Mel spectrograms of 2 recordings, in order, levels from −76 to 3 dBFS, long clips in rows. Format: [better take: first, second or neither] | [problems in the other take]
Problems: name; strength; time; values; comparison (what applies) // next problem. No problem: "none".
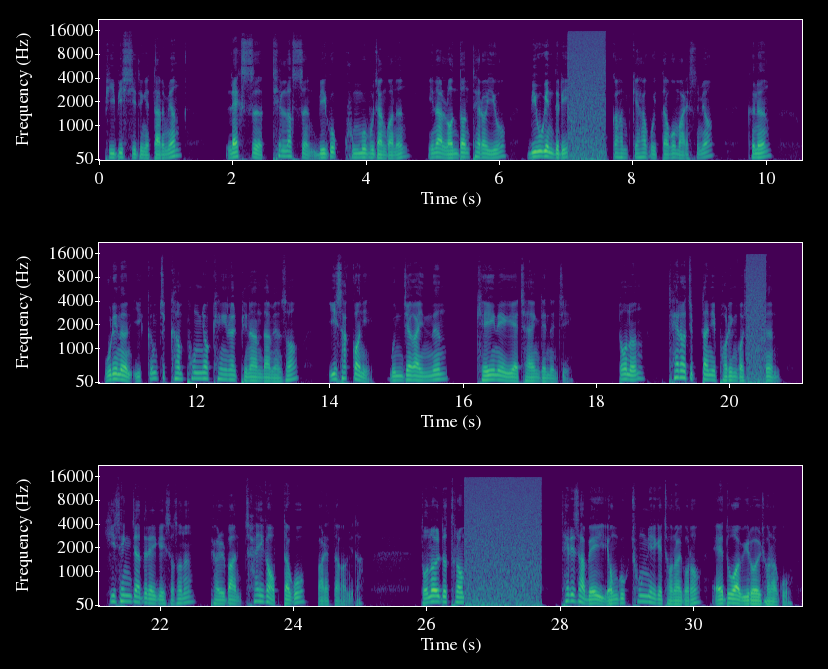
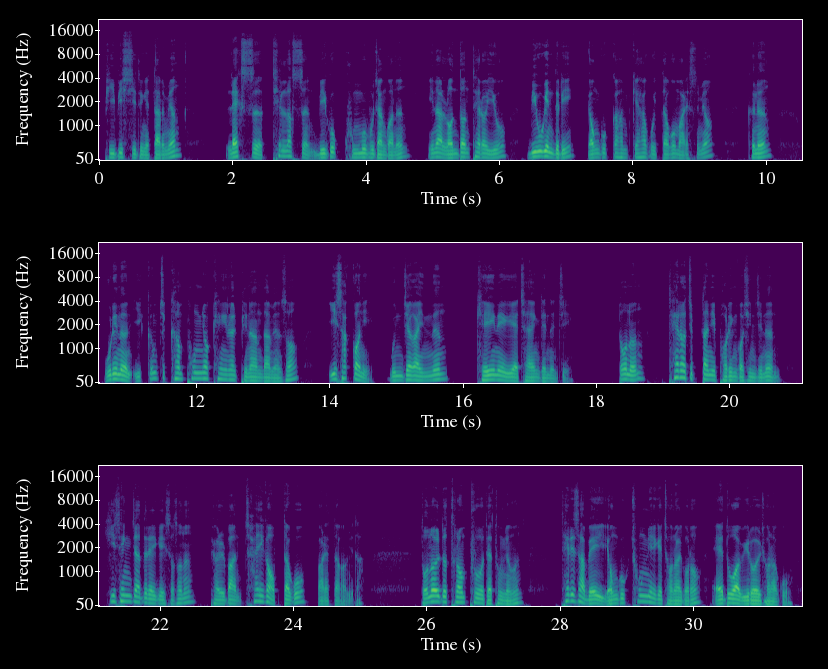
second | audio cutting out; filled with static; at 7 s for 0.5 s, at 20 s and at 27 s for 1 s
